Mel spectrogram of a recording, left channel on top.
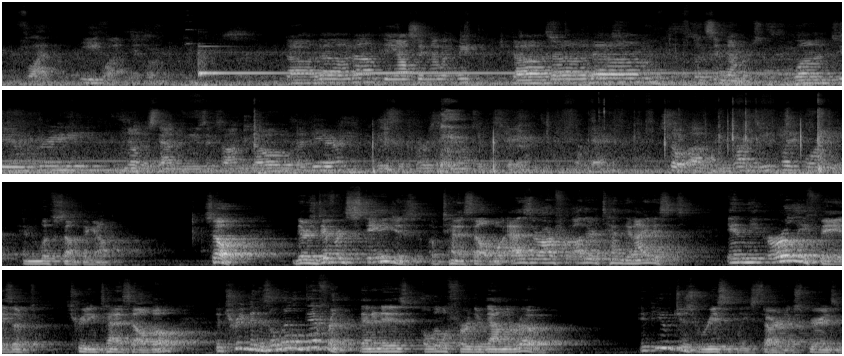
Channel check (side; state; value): both; different; correlation 0.00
